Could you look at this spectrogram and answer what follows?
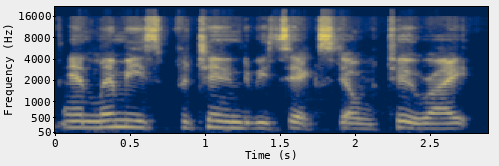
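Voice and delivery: ordinary talk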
